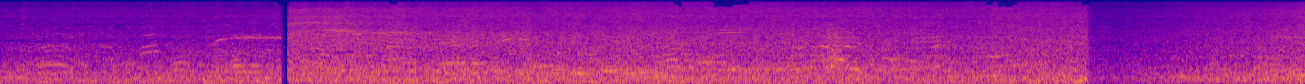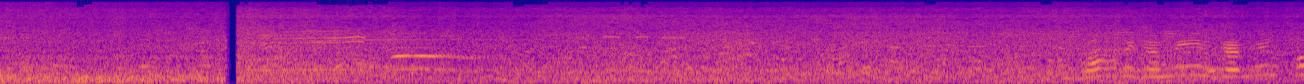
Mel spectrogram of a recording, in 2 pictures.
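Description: Steady loud sea surf rolls onto Alexandria's Mediterranean beach in a continuous washing roar, with crowd babble blending into the background.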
